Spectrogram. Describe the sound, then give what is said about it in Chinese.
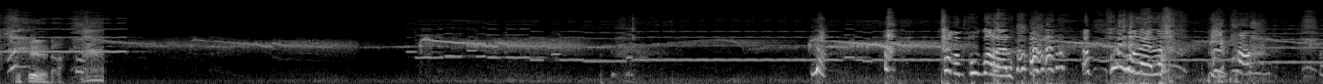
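Mountain eagles cry as they arrive, shrill drawn-out screeches that slide downward in pitch, repeated several times, followed by a cluster of sharper, shorter calls. “啊、瞧，山鹰来了、 哎、真的、哎啊、飞来了一只、啊、两只、啊、这么多的山鹰啊。”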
